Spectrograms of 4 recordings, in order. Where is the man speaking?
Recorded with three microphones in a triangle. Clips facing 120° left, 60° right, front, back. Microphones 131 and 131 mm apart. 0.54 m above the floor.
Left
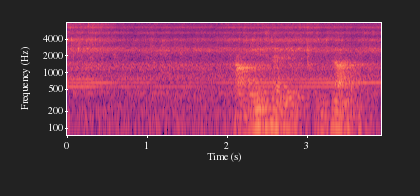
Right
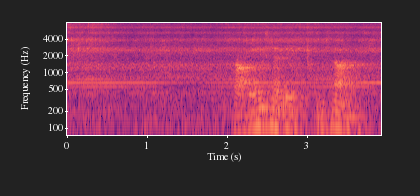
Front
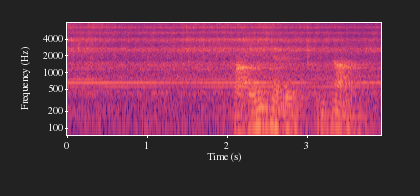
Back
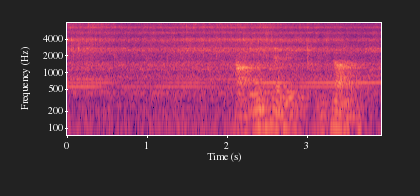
5° left, 2.5 m; by 3.7 s 145° right, 1.3 m.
